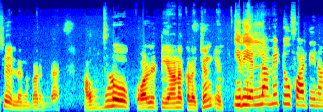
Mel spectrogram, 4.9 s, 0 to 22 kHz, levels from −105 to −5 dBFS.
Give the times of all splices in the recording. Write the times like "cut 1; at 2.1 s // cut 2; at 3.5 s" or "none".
cut 1; at 3.3 s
